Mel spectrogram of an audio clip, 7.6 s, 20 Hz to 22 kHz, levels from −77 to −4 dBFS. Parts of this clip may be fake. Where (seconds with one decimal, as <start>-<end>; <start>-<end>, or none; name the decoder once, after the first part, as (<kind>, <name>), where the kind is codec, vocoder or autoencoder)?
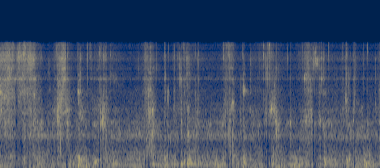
0.0-7.6 (codec, SNAC)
